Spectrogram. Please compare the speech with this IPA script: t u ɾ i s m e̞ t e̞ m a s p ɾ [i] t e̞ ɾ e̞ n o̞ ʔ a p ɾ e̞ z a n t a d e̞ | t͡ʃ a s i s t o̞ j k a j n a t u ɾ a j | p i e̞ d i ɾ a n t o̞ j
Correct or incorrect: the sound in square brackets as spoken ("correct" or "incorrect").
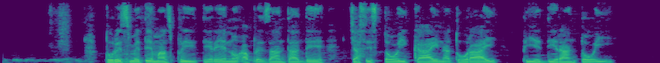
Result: correct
